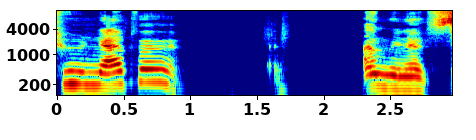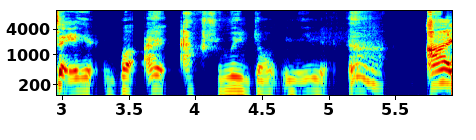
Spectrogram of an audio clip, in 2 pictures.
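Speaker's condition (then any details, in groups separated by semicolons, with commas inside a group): Cerebral palsy, severe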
